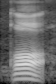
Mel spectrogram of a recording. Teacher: നാവിൻ മുരടും മേലെ അണ്ണാക്കും ചേർത്ത് പറഞ്ഞാൽ കാഫായി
